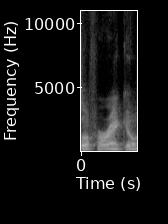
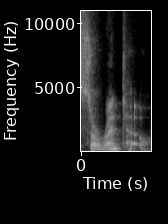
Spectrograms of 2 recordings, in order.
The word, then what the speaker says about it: Sofarenko: that there's nothing like my last name pronounced sofarenko and someone that says sorrento i'm like yeah like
